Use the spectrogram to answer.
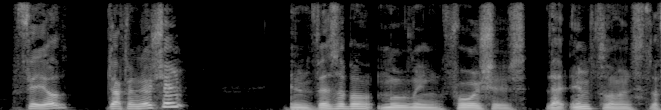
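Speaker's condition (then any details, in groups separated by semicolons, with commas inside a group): Tongue cancer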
